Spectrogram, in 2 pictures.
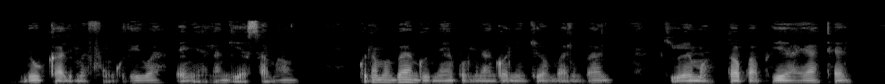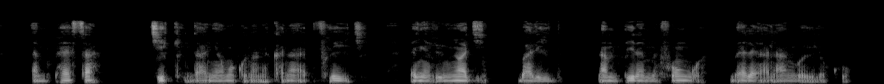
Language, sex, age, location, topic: Swahili, male, 36-49, Kisii, finance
